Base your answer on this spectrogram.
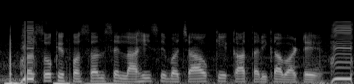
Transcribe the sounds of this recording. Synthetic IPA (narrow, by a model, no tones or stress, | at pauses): bɐɾsõkefɐsəlselaːɦisebɐt͡ʃaːokekat̪ɐɾiːkabaːʈeː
